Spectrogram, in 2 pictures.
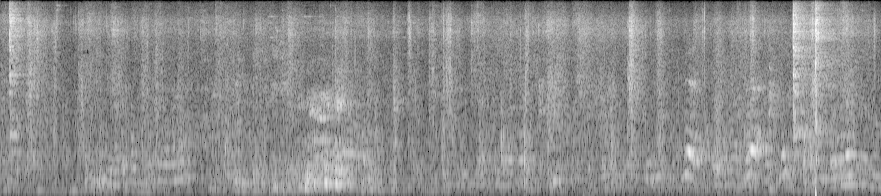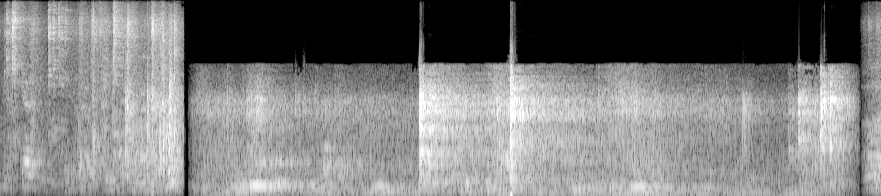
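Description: Steel rapier blades clicking and clinking against each other in quick, irregular contacts during a fencing bout, thickest just past halfway. The sound then cuts off abruptly into a duller, noisier stretch.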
